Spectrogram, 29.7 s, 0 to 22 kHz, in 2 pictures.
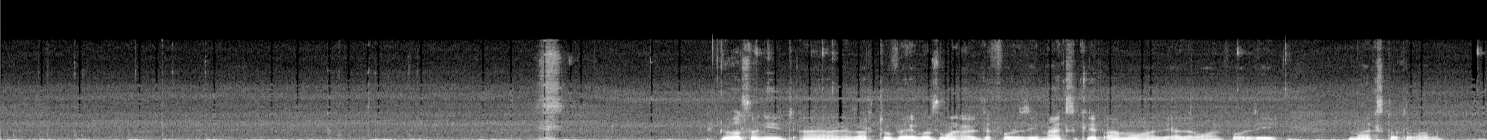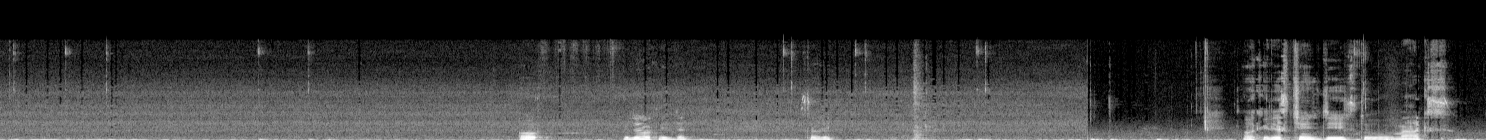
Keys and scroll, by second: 1.4-4.6 typing, 5.0 Return, 25.8 F10.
